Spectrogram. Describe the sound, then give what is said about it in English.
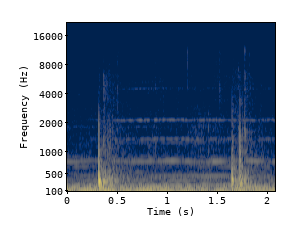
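Two dull, heavy thuds about a second apart, slow footsteps coming from a kitchen on a hard floor, set against a steady low background hum with no talking. “We started across the living room towards the door when footsteps came from the kitchen.”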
